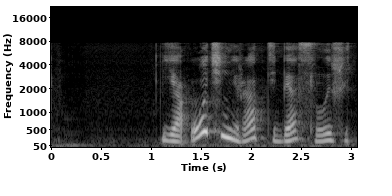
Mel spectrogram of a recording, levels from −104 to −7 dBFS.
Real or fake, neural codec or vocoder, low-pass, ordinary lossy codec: fake; codec, 16 kHz, 4 kbps, FunCodec, trained on Chinese and English, 50 frames a second; none; none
